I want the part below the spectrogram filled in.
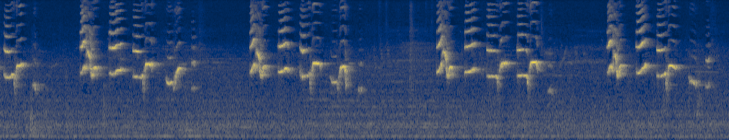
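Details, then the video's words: Singing cockatiel repeating the same whistled phrase four times, roughly every two and a half seconds, each phrase a rapid series of clear, slurred, slightly falling whistles with strong overtones; quiet room hum in the background. "Cute Cockatiel Singing"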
